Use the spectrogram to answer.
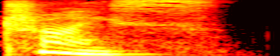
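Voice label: "trice", British English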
